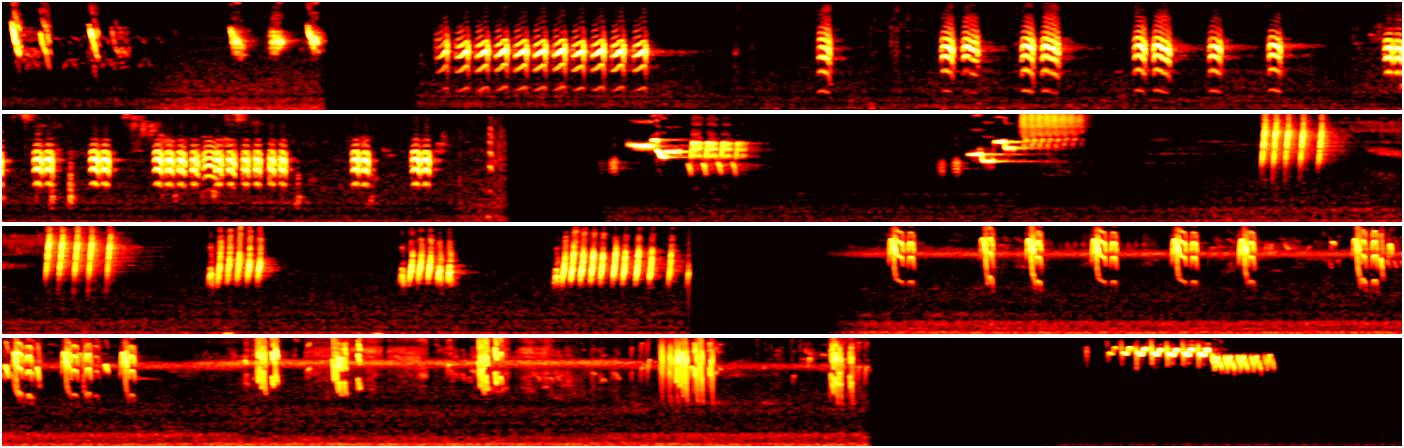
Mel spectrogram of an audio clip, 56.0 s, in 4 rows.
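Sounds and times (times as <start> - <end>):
background hiss: 0.0 - 3.2, 4.2 - 19.1, 20.8 - 34.8, 36.3 - 50.7
bird chirps and buzzy notes: 36.4 - 50.7, 52.8 - 54.7
quick sharp bird notes: 53.1 - 54.7.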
